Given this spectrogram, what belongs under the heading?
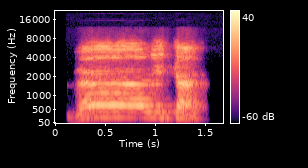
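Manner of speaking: loud, slow stretched long vowel; drawn-out recitation. Shown as a demonstration. Teacher stretching the long vowel loudly for students. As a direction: stretch each syllable slowly and loud. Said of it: "Tadi kan hadza kan".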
